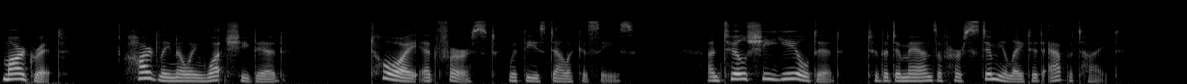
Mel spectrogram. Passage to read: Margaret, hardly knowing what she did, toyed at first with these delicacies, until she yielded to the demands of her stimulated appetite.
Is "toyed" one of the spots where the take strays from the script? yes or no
yes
